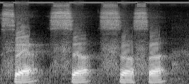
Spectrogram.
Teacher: where the sa, sa is like where you have a narrow opening at the teeth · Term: fricatives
